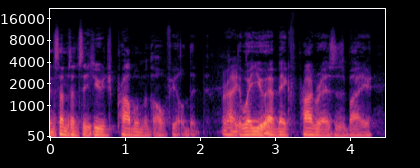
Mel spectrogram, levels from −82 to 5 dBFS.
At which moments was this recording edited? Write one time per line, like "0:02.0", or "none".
none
